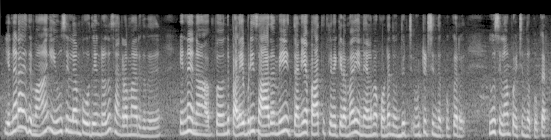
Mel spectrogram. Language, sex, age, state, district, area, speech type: Tamil, female, 45-60, Tamil Nadu, Dharmapuri, urban, spontaneous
